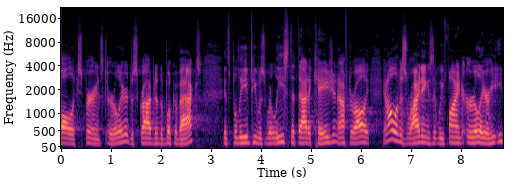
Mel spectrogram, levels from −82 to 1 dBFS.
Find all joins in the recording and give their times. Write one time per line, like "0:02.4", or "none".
none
